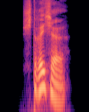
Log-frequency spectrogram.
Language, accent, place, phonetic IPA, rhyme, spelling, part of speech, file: German, Germany, Berlin, [ˈʃtʁɪçə], -ɪçə, Striche, noun, De-Striche.ogg
- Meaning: nominative/accusative/genitive plural of Strich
